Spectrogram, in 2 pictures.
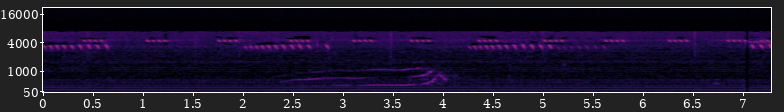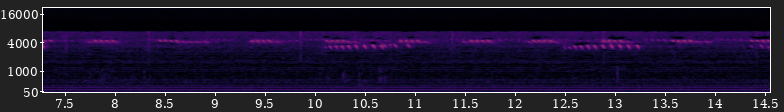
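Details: One rising, swooping whoop from a spotted hyena at Pete's Pond in Mashatu Game Reserve, Botswana, on the night of July 7, 2013, where hyenas came to drink and play; rhythmic cricket chirping and low hum continue afterward.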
